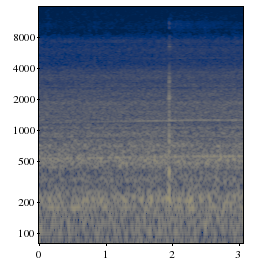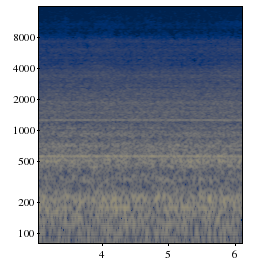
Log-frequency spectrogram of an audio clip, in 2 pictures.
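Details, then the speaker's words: Externally mounted under-chassis Eberspächer/Webasto-type parking heater, about 2500 W, running roughly a minute after start; phone about 30 cm from hot-air outlet, air still cold. Steady airy blower roar like a helicopter spooling up, faint high hum, faint dosing pump; normal operation. "Alors bon, ça fait un peu un bruit d'hélico qui arrive ou qui se lance, au choix. Bon, bruit de soufflerie quoi."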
